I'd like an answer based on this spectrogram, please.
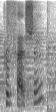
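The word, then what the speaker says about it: profession: profissão e é aqui de novo o ss ganhou um som de X por Fashion e o uso da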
